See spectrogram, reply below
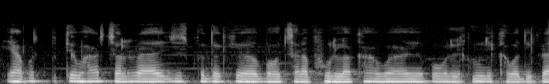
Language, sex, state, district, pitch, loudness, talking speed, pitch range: Hindi, male, Punjab, Pathankot, 130 Hz, -15 LUFS, 220 wpm, 125-135 Hz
